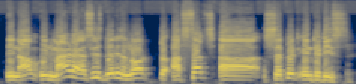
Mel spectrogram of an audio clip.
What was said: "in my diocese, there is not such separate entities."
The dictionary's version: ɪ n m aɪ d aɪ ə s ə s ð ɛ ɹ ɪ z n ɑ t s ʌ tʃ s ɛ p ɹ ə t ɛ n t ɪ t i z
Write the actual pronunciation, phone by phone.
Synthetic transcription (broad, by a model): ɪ n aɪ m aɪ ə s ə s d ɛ ɹ ɪ z n ɑ t s ʌ tʃ s ɛ p ɹ ə t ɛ n t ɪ t i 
